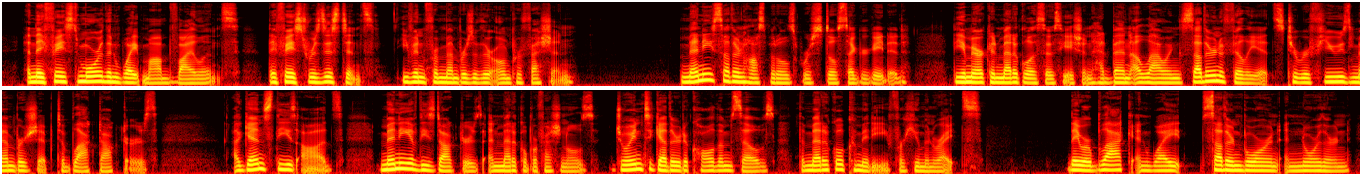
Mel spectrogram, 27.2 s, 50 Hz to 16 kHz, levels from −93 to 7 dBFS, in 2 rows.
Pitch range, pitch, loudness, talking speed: 145-175 Hz, 155 Hz, -20 LUFS, 150 wpm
